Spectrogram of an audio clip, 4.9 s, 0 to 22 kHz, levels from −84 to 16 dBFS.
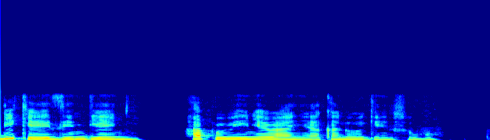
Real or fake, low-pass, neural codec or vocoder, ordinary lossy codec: fake; 7.2 kHz; vocoder, 22.05 kHz, 80 mel bands, WaveNeXt; none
